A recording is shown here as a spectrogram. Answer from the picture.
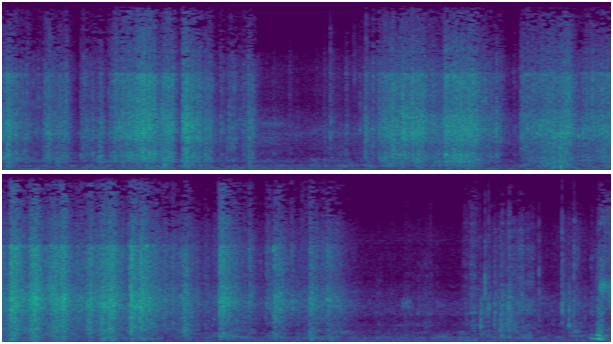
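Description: Aluminium foil and baking paper crinkling and rustling as they are peeled off a roasting tray, in several spells with short lulls between.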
